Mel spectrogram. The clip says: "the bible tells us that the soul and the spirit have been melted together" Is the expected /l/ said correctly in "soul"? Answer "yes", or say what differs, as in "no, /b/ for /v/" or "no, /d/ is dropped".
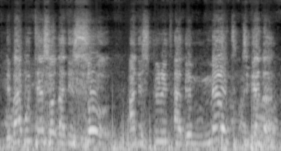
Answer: yes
